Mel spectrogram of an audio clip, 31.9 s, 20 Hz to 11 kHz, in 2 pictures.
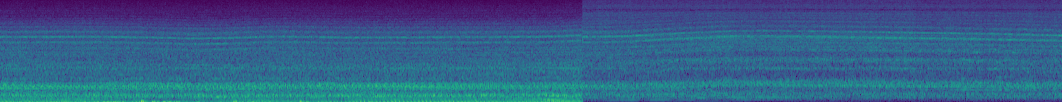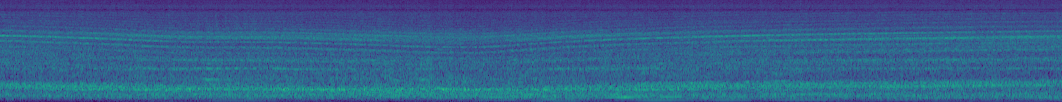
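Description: Ford Fiesta ST's 1.5-litre turbo three-cylinder running on a rolling-road dyno, together with the dyno's cooling fan: a steady drone with a whine that slowly rises and falls in pitch. About nine seconds in, the sound drops a little in level and loses its deep rumble.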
